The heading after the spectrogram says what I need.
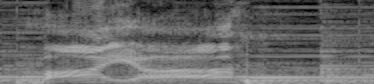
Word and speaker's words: Maya: we already know that maya i'm even stressing her name so i'm pronouncing it correctly is the king's daughter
